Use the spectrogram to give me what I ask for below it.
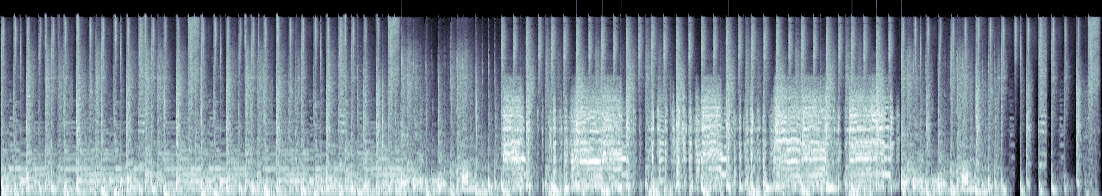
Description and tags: I am on the road and I just stole an MMs pack from the vending machine using a fake coin > Music
Little song loop made with Garage Band.
Use it everywhere, no credits or anything boring like that needed!
I would just love to know if you used it somewhere in the comments!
